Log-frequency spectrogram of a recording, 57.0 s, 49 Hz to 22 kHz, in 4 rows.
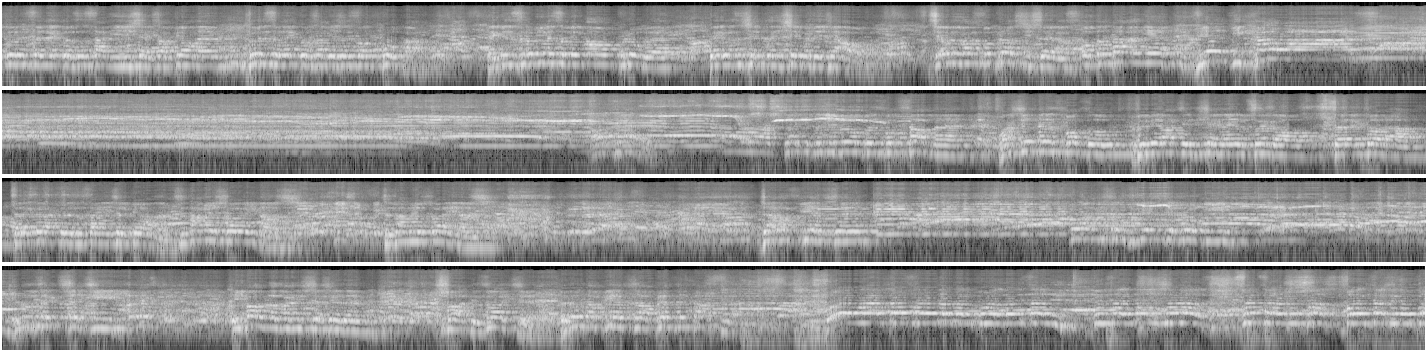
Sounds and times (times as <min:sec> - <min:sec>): Speech: 0:00.0 - 0:13.6, 0:21.7 - 0:37.3, 0:39.1 - 0:41.0, 0:42.8 - 0:44.4, 0:45.0 - 0:56.9.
